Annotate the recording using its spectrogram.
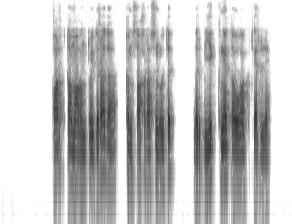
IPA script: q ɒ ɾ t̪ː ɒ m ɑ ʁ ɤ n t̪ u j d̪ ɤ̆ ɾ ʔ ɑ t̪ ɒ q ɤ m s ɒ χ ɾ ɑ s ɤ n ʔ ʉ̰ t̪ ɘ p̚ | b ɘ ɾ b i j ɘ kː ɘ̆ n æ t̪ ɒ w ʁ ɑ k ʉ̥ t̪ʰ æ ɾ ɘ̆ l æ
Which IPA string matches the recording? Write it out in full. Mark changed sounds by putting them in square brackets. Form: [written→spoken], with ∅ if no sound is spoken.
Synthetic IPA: q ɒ ɾ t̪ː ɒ m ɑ ʁ ɤ n t̪ u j d̪ ɤ̆ ɾ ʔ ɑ [t̪→d̪] ɒ q ɤ m s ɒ χ ɾ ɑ s ɤ n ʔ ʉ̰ t̪ ɘ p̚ | b ɘ ɾ b i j ɘ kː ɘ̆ n æ t̪ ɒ w ʁ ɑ k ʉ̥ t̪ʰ æ ɾ ɘ̆ l æ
